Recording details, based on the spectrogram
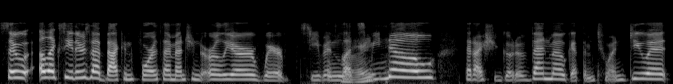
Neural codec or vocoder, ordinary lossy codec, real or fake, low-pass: none; Opus, 24 kbps; real; 7.2 kHz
